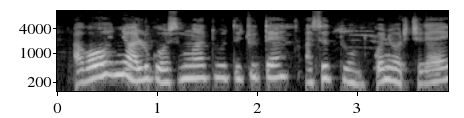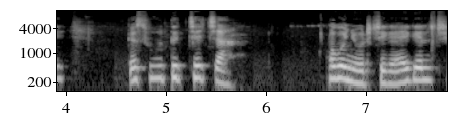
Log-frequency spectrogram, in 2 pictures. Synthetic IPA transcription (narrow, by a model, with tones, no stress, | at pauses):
a˨kɔ˦ɲɔ˦a˨lu˦ko˨sʊ˦m˦ŋa˦tu˦ti˦t͡ʃu˦tɛ˦na˨se˦tu˨nkɔ˦ɲo˨rt͡ʃi˨kɛ˨˦ɪ˦ | kɛ˦su˦tɪ˦t͡ʃɛ˦t͡ʃa˨ | ɔ˦ko˨ɲo˨rt͡ʃi˨ka˨ɪ˦kɛ˦lt͡ʃi̥˦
